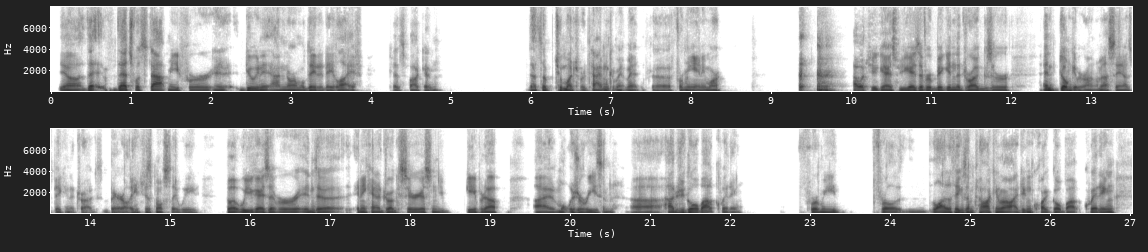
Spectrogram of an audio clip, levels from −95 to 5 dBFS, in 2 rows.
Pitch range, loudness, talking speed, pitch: 80-100 Hz, -26 LUFS, 235 wpm, 90 Hz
